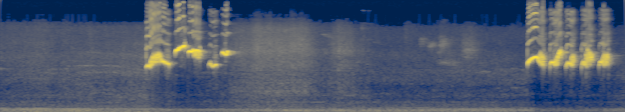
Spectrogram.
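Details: Orange-headed thrush, its song used to set kept birds singing: a quick series of clear whistled notes, a long gap over low background drone, then another burst of five rapid, evenly spaced whistles.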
